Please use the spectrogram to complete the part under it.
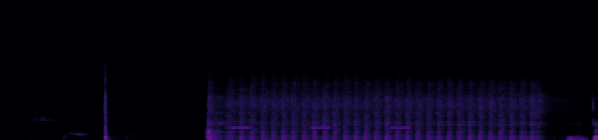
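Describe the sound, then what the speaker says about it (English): A van engine cranks over repeatedly without firing, a fast steady rhythmic churn of the starter lasting several seconds, loud and close, after some faint clicks, ending abruptly with a couple of short bursts. "Right, let's give it a crank."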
